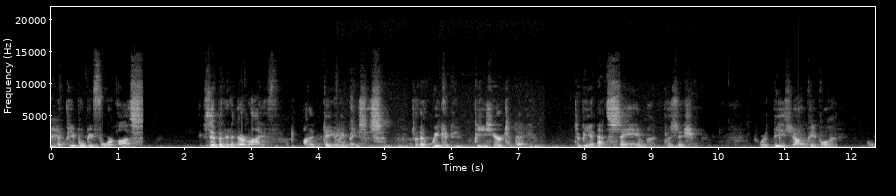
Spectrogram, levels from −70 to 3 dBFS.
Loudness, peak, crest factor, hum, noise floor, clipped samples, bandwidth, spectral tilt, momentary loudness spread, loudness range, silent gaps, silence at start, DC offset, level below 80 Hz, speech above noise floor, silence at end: -17 LUFS; 0 dBFS; 18 dB; none; -42 dBFS; under 0.1%; 15 kHz; -4 dB/octave; 14 LU; 4 LU; none; 0 s; under 0.1%; -30 dBFS; 26 dB; 0 s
